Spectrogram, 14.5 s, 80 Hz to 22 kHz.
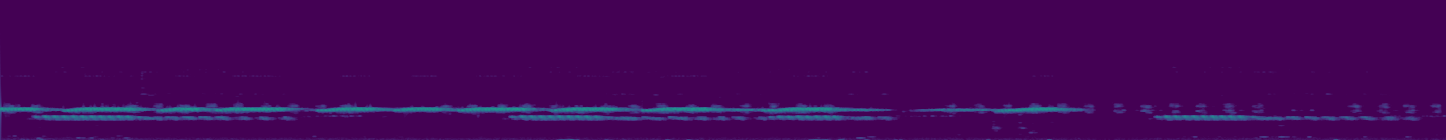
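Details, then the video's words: Crickets with other autumn insects at night in a garden vegetable patch in Japan, recorded on a DR-40X: high shrill trills and lower chirping bursts that pause midway, then resume, with faint low rustles. "秋の虫の声 ASMRでおやすみなさい 〜虫の音を枕元で聞いてね〜 こおろぎ他"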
